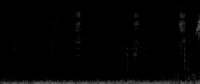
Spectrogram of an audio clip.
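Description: Faint rustle and slide of a stack of Donruss basketball trading cards being flipped through by hand, over a steady low hum.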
